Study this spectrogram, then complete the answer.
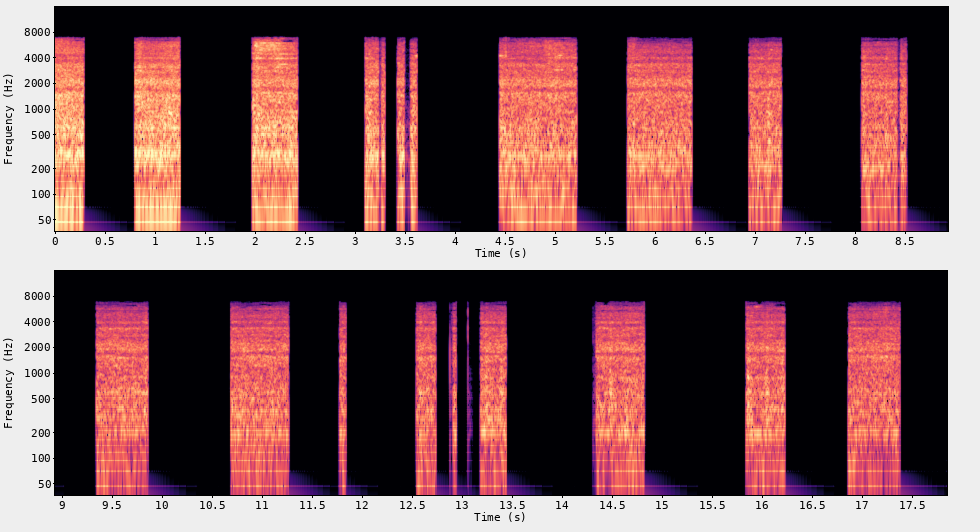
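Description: A freight train rumbles and clatters past close by, the sound cutting in and out.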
